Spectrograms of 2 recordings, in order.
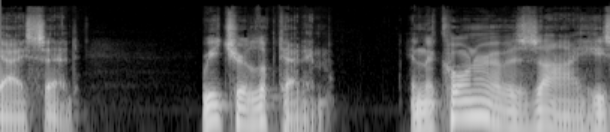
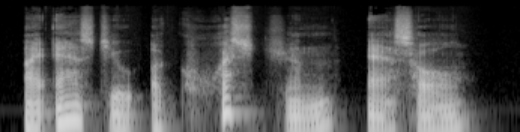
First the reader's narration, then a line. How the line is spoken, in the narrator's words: the leader said again, quietly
